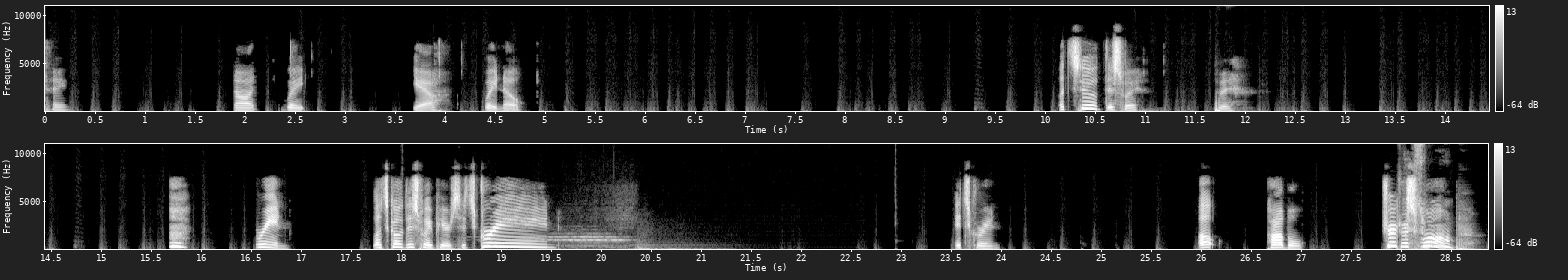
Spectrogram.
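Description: A young boy talks with animation in short bursts, close to a microphone.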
